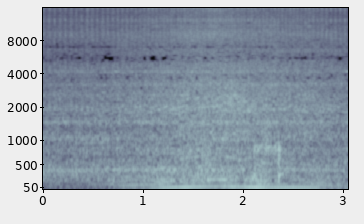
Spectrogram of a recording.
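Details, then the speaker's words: Toyota Soluna after replacing the spark plug wires: engine idles evenly with a smooth, stable exhaust beat, no more misfiring (brebet) or limping; the earlier blub-blub rhythm is gone and combustion sounds normal. "ini untuk mesinnya udah hidup dan ini udah enggak pincang lagi ya enggak merebet lagi"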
